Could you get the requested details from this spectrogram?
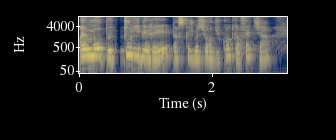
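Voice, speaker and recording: The woman's voice has a dark, mellow tone and sounds somewhat breathy. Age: 60s. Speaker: former midwife and women's wellness coach. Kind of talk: webinar workshop with guided visualization. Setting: online webinar.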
